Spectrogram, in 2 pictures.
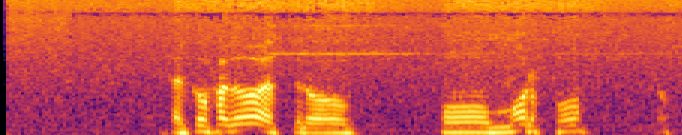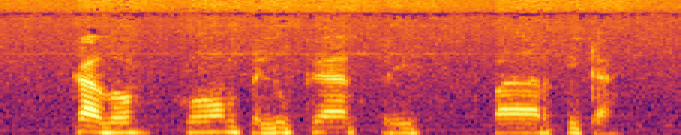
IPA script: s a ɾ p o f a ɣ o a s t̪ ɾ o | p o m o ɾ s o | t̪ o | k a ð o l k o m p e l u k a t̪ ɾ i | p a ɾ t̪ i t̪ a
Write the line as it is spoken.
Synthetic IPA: s a ɾ k o f a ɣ o a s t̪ ɾ o | p o m o ɾ f o | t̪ o | k a ð o k o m p e l u k a t̪ ɾ i | p a ɾ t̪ i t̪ a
